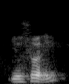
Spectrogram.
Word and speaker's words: usually: how will you huh usually usually usually you had a j j in your pronunciation so try to avoid that usually all right and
